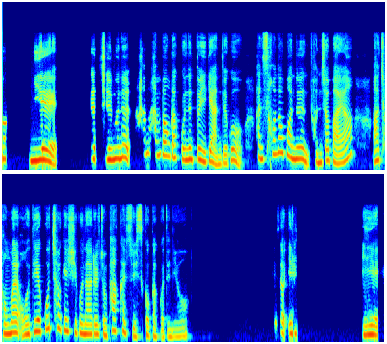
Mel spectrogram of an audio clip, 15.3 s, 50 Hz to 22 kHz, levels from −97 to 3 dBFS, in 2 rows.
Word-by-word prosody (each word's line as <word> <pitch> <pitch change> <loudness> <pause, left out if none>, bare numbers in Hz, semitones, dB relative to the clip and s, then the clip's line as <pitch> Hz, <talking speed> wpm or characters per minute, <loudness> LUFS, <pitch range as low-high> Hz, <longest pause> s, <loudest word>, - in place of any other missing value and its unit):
한번 250 - +3 0.6
예. 220 -2 +7 0.7
그러니까 245 -1 0
질문을 245 +3 +4
한 345 +8 -8 0.2
1 335 - -4
번 310 -2 +2
갖고는 240 -4 +1
또 235 - +1
이게 205 -2 +2
안 145 -5 -1
되고 170 +6 -3 0.2
한 255 -3 -1
서너 345 +9 -2
번은 245 - +2
던져 185 +5 -1
봐야 195 - -2 0.4
'아 210 +3 0
정말 200 +1 +1
어디에 190 +9 +2
꽂혀 295 +4 -4
계시구나.'를 195 -7 0
좀 170 -3 -4
파악할 245 - -3
수 195 -7 -9
있을 140 0 -5
것 165 -4 -4
같거든요. 140 +2 -9 1.7
그래서 415 -2 -7
일 195 - +1 1.4
예. 175 0 +3
220 Hz, 235 characters per minute, -22 LUFS, 180-250 Hz, 1.7 s, 예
